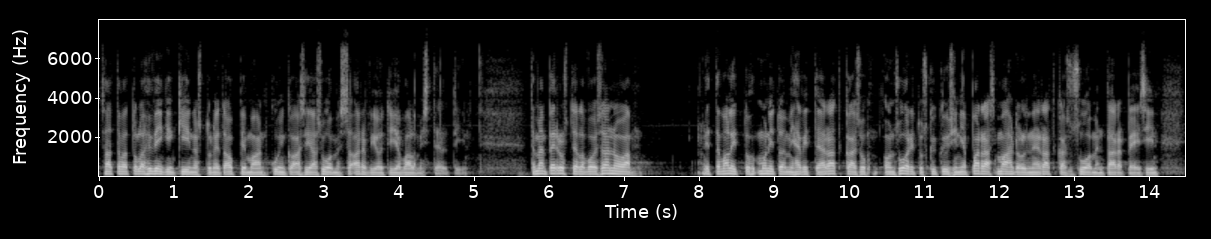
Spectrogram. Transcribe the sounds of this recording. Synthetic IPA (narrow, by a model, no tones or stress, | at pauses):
sɑːt̪ːɑʋɑt̪ːolːɑhyʋiŋkiŋkiːnːost̪une̞ijt̪ɑopːimɑːŋkuiŋkɑɑsiɑːsuomesːɑ̰ʔɑrʋio̞jt̪iːjjɑʋɑlmist̪ḛlt̪ḭːn | t̪æmæmperust̪eːlːɑʋo̞isɑno̞ɑ | e̞t̪ːæʋɑlit̪ːumonit̪o̞imihæʋit̪ːæjærɑt̪kɑisuonsuorit̪uskykyisinjɑpɑrɑsmɑhdolːinerrɑt̪kɑjsusuoment̪ɑrpeisiːn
